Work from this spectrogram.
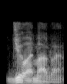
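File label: "amaba", Spanish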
